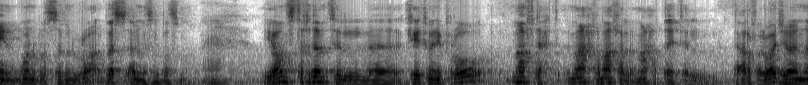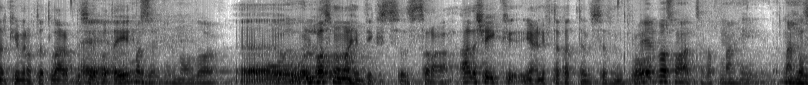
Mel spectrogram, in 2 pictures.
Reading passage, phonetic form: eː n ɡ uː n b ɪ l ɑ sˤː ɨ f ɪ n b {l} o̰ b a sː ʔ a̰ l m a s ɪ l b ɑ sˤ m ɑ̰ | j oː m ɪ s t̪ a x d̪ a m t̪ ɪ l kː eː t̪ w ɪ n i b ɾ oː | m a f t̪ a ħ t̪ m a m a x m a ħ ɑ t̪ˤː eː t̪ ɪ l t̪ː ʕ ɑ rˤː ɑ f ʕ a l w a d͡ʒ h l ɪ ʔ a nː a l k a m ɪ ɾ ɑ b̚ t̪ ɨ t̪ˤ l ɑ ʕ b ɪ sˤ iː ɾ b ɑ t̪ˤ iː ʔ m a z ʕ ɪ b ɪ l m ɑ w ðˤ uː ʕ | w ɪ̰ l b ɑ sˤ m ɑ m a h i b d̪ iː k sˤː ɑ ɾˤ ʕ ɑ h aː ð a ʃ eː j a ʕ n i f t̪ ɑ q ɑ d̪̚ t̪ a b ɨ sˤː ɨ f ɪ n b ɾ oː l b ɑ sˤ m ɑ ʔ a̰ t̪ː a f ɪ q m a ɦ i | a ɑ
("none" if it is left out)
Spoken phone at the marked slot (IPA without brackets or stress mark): ɾ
